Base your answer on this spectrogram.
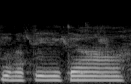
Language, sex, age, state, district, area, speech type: Nepali, male, 18-30, West Bengal, Alipurduar, urban, spontaneous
